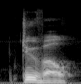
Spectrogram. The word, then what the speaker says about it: Duvel: Duvel is how I'm going to pronounce the name of the beer. I'm sorry if you've got Duvel or something else. Duvel, all right?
